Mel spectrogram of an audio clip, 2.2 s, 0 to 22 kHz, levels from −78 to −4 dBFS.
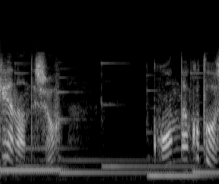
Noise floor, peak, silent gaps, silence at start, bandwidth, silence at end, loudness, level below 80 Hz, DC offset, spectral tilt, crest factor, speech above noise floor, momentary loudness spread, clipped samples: -50 dBFS; -12 dBFS; none; 0 s; 13.5 kHz; 0 s; -28 LUFS; -88 dBFS; under 0.1%; -2 dB/octave; 18 dB; 21 dB; 24 LU; under 0.1%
